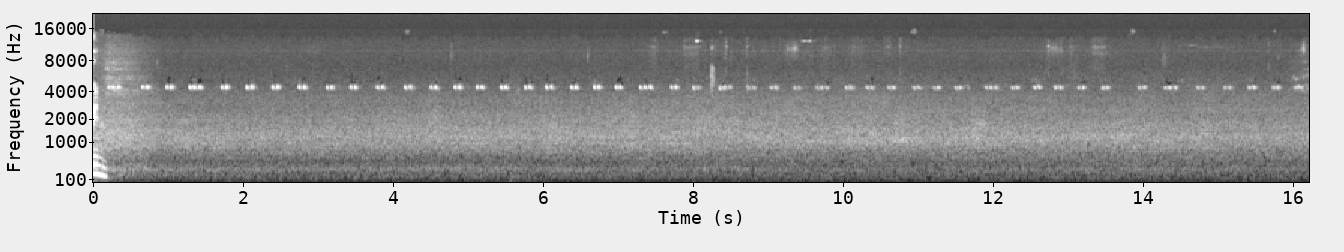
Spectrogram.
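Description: A cricket chirping steadily, about three evenly spaced chirps a second, over a faint background hiss.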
